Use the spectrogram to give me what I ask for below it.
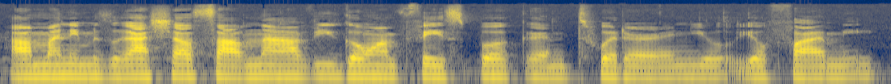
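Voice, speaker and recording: Hesitant woman guest with bright, lowish voice. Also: completely flat delivery, normal speed. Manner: hesitant, self-deprecating. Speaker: talk show guest, documentary filmmaker. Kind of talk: casual chat.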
